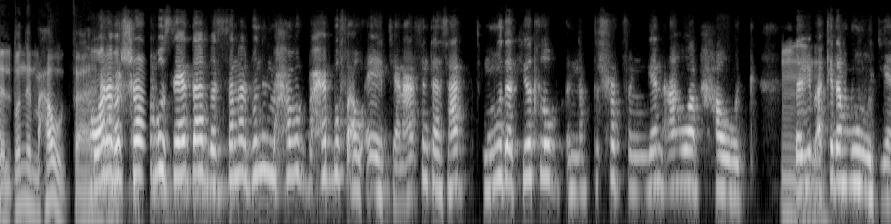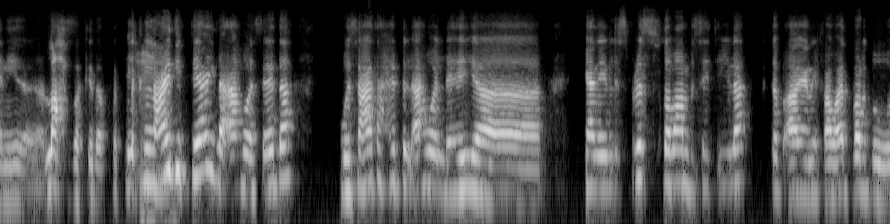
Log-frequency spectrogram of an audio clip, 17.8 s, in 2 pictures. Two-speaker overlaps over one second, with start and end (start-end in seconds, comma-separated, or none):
none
